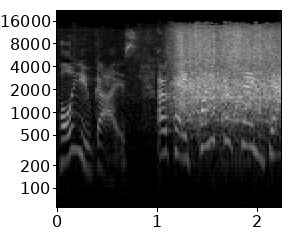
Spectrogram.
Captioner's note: audience applause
